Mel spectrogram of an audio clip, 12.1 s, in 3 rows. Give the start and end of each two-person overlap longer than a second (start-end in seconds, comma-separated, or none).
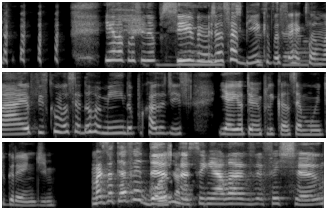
1.9-3.8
